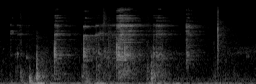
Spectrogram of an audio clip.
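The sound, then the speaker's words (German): Glasses and cups being cleared away: a quiet series of light clinks and clatters of glass and crockery, set down in quick, irregular succession. “räum die Gläser weg und die Tassen.”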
